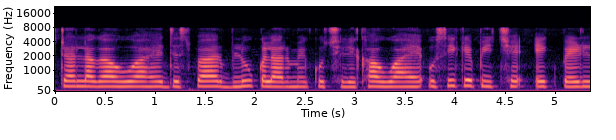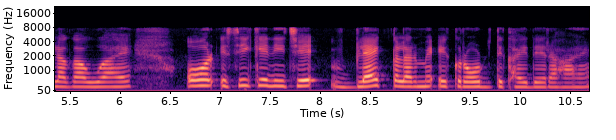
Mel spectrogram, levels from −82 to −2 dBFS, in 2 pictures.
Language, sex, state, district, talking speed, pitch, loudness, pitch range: Hindi, female, Bihar, Bhagalpur, 180 wpm, 235 Hz, -22 LUFS, 225-250 Hz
